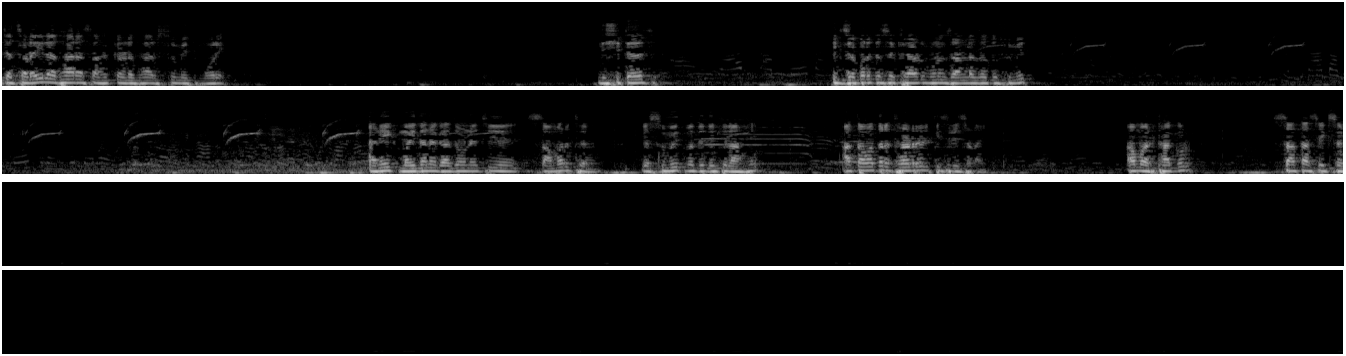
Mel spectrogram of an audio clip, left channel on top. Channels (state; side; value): silent; right; 53 dB below the other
